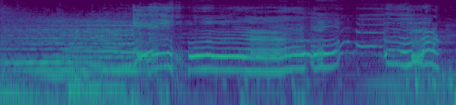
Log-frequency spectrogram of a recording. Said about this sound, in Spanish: Entonces ya lo que sigue con esta canción es el paciente llorando.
